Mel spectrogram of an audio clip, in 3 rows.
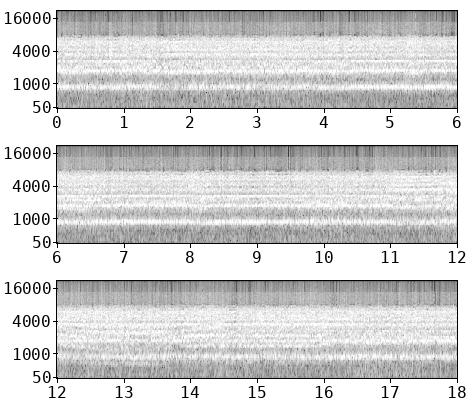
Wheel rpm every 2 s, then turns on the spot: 230, 230, 220, 230, 230, 220, 200, 210, 230.
none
